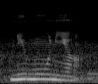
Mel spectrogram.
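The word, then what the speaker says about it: pneumonia: यानी फेफड़ों की सूजन निमोनिया न्यूमोनिया मतलब यहां पर हमारे पास पीछे जो है वह साइलेंट होगा के बाद है जल्द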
